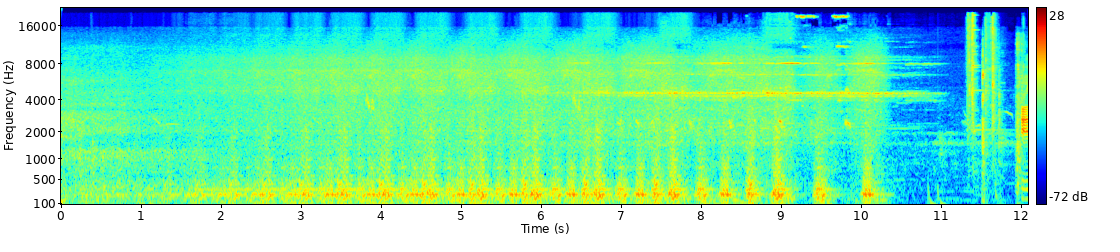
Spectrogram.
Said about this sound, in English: Thomas the Tank is working the logs. We have steam on the UK-inspired rail network.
